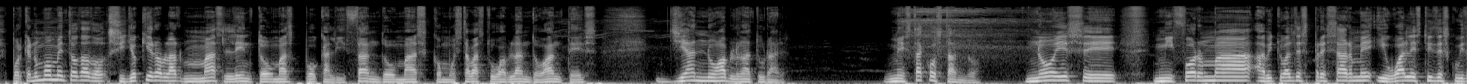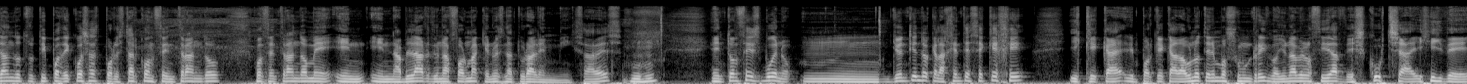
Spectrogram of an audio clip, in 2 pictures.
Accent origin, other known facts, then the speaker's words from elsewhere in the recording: Valladolid, Castile and León, Spain; ahora estamos … y yo, que somos los dos de Valladolid.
